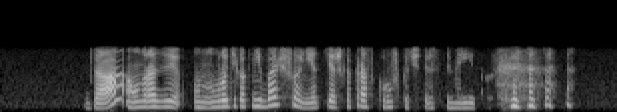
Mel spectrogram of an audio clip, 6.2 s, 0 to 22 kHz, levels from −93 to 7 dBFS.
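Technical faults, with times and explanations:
No technical faults heard.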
